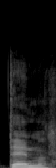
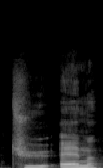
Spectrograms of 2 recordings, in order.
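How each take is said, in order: First: The pronoun loses its vowel before the verb. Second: The pronoun keeps its full vowel. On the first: The speaker calls it right. "Je vais dire ... t'aimes" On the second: The speaker calls it wrong. "on ne va pas dire ça"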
